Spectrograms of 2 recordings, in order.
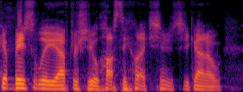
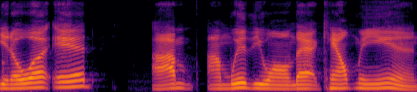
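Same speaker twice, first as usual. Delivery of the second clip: put-on Texas accent. In a made-up exchange with Ed, speaker voices Kamala Harris with a Texas accent. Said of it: "so I got stuck with this accent".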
